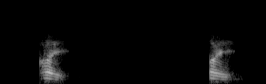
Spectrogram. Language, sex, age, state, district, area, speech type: Manipuri, male, 60+, Manipur, Churachandpur, urban, conversation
